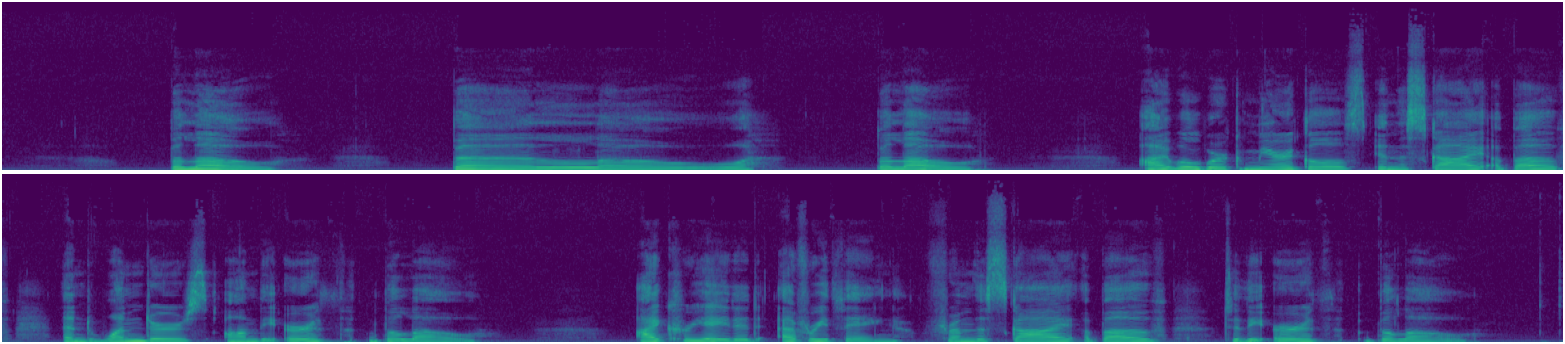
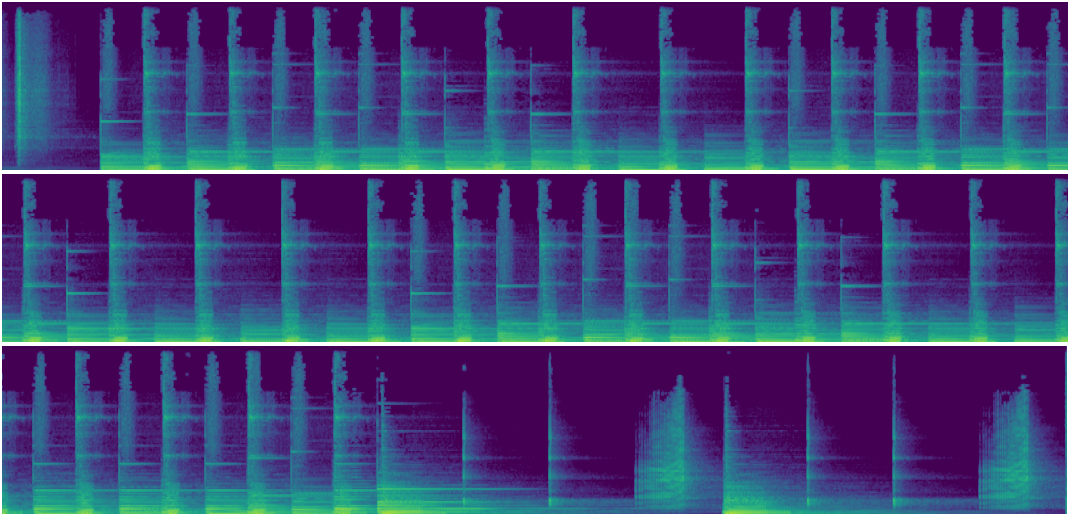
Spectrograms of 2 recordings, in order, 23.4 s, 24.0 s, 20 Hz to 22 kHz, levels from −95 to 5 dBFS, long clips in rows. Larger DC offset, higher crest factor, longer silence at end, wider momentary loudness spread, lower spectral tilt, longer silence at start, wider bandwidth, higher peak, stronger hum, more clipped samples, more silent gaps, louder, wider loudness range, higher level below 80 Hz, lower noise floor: neither; about the same, 18 dB vs 18 dB; first, 0.75 s vs 0.25 s; about the same, 14 LU vs 12 LU; second, -4.5 dB/octave vs -6.5 dB/octave; first, 1.25 s vs 0.1 s; second, 17.5 kHz vs over 20 kHz; second, -18 dBFS vs 0 dBFS; first, 60 Hz at -75 dBFS vs none; neither; neither; second, -35 LUFS vs -19 LUFS; about the same, 4 LU vs 2 LU; second, -60 dBFS vs -24 dBFS; first, -72 dBFS vs -57 dBFS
